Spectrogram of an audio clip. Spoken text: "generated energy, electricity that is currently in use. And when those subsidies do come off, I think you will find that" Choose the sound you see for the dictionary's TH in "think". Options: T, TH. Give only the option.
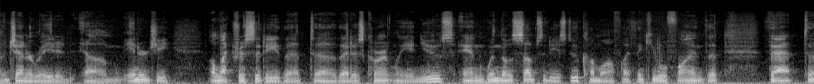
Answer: TH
